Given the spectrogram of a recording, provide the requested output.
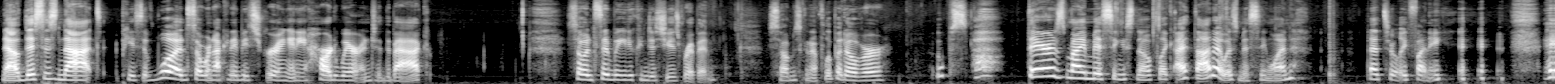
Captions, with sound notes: Now this is not a piece of wood, so we're not going to be screwing any hardware into the back. So instead you can just use ribbon. So I'm just going to flip it over. Oops. (gasps) There's my missing snowflake! I thought I was missing one! That's really funny. (laughing)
